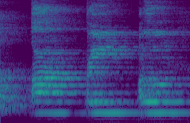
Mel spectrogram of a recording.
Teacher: কফ হলকের মাঝ হতে গলা চেপে আদায় হবে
